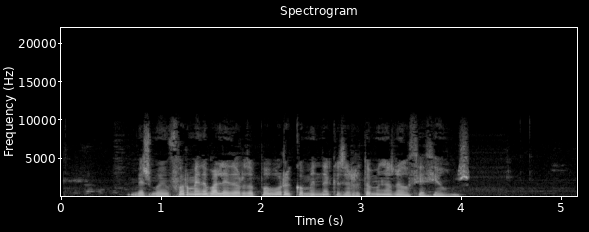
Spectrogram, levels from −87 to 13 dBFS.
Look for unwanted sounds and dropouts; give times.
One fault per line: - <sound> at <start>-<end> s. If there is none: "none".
none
